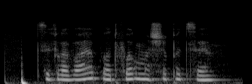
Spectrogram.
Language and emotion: Russian, neutral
